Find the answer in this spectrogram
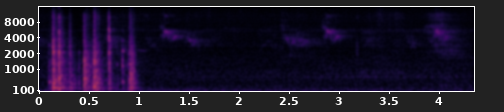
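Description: Wooden tool handles clacking against each other and the bucket, a quick run of sharp knocks within the first second. After that there are only faint bird chirps.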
